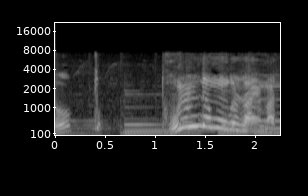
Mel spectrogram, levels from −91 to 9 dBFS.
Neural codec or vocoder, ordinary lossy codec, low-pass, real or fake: none; none; 7.2 kHz; real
